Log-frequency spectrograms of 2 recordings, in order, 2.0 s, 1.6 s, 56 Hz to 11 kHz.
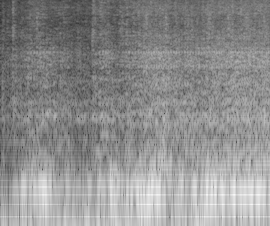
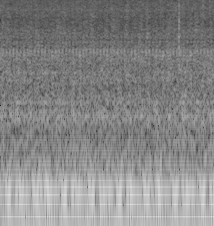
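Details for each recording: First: Rover P5B Coupe V8, fault occurring only when hot: idles with uneven stumbling beat as cylinders drop out; ignition misfire traced by elimination, rotor arm and condenser swapped, caused by a loose distributor points nut. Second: Rover P5B Coupe V8 petrol engine idling with a deep, steady rumble and no missed beats after fixing a hot-engine misfire: loose distributor contact breaker nut tightened with thread lock, and condenser replaced.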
